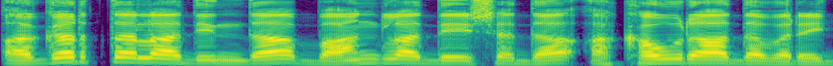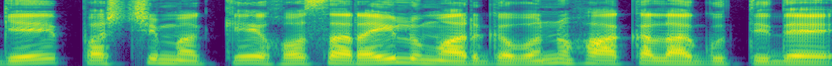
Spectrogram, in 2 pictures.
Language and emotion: Kannada, neutral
